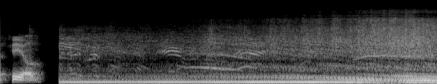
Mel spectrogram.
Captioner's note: plane buzzing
